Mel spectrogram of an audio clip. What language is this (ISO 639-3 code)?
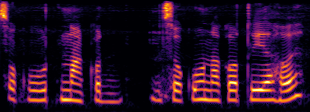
asm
